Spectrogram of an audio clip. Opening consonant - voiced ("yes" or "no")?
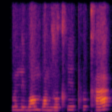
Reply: yes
